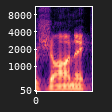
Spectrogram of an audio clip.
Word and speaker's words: Canik: If not that, Canik is very affordable and good. Or Janik, if you want to be technical about its pronunciation.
